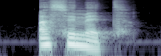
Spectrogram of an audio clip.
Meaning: acoemetic
- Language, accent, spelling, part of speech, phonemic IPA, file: French, France, acémète, adjective, /a.se.mɛt/, LL-Q150 (fra)-acémète.wav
